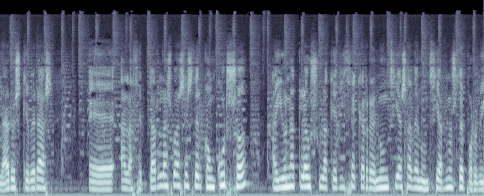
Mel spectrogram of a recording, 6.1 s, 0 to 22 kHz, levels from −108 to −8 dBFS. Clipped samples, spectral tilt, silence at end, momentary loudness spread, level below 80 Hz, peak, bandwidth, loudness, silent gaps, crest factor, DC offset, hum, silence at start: under 0.1%; -5.5 dB/octave; 0 s; 7 LU; -44 dBFS; -6 dBFS; 17.5 kHz; -21 LUFS; none; 16 dB; 0.8%; none; 0 s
